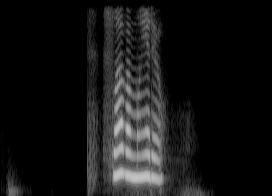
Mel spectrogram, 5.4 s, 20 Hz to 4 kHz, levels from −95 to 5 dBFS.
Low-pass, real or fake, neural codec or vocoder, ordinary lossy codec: 3.6 kHz; fake; codec, 24 kHz, 0.5 kbps, DualCodec; none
